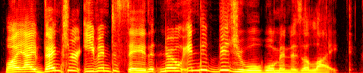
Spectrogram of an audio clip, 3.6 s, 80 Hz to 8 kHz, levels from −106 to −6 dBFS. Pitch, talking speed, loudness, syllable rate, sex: 250 Hz, 200 wpm, -18 LUFS, 6.4 syllables/s, female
